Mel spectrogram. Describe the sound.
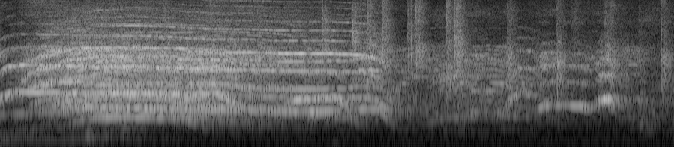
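An audience at a bluegrass show screams and cheers, many high, sustained voices layered together loudly for a couple of seconds, then thinning into scattered shouts and whoops.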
